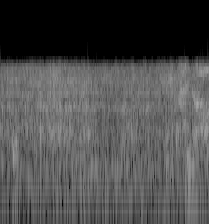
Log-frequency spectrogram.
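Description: Steady background hiss of a low-quality webcam microphone, with no distinct sound events; a faint voice starts near the end.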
